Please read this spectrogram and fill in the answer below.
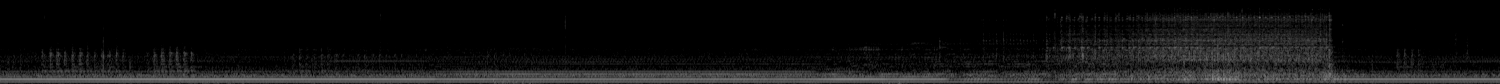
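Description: Industrial single-needle sewing machine: the motor hums steadily, then about ten seconds in the machine runs for roughly three seconds of stitching through fleece before dropping back to the hum.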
